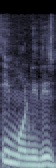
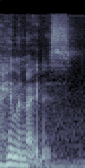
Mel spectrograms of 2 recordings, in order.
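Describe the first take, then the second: First: The name begins with a vowel, no h. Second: The name begins with an h sound. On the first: This is the name as said in Spanish. "en español es Imonidis" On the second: This is how the father said the name. "mi papá decía Himonides"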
